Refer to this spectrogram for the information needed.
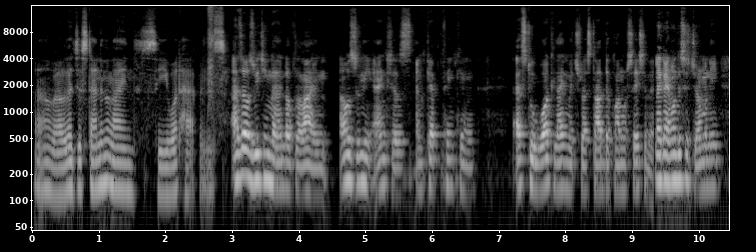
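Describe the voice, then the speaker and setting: A man's voice: medium pitch, fairly quick, mellow. Exasperated man narrating a travel mishap. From India. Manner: exasperated, self-mocking storytelling. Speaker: travel vlogger. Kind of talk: vlog narration and commentary.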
